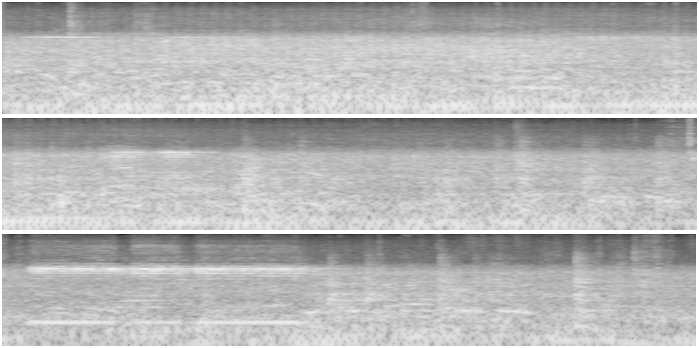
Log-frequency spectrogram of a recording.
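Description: Busy street noise with traffic and background voices, and a vehicle horn honking in a few short blasts about seven seconds in.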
